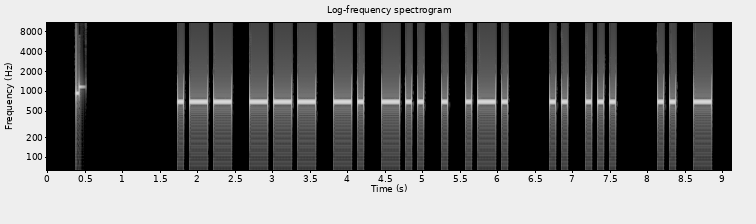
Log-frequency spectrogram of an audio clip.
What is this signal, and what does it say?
Morse code, heard as a keyed tone, about 15 wpm, 700 Hz. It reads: WONDER IS IT
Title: Sentences from Top 500 Words 15wpm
